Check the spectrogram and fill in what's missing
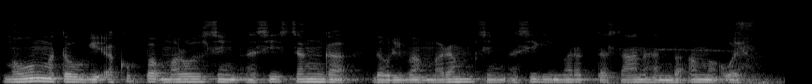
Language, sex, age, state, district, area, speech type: Manipuri, male, 30-45, Manipur, Thoubal, rural, read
